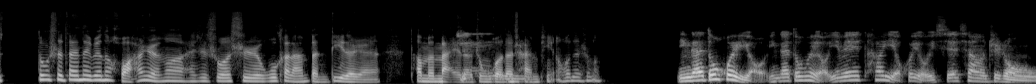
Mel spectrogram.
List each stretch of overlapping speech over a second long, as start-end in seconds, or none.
none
